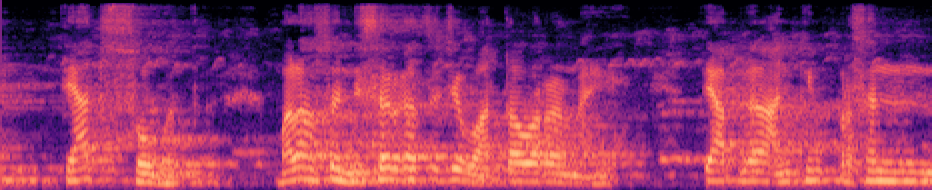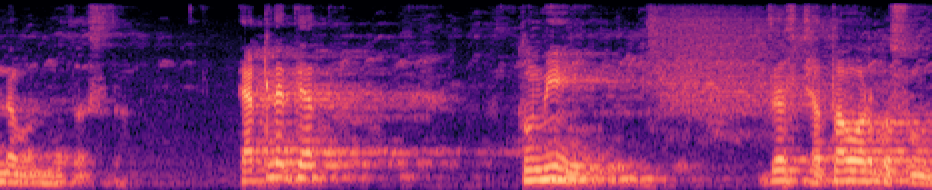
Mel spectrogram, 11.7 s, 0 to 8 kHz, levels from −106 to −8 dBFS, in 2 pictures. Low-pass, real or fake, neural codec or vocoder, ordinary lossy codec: 7.2 kHz; real; none; none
